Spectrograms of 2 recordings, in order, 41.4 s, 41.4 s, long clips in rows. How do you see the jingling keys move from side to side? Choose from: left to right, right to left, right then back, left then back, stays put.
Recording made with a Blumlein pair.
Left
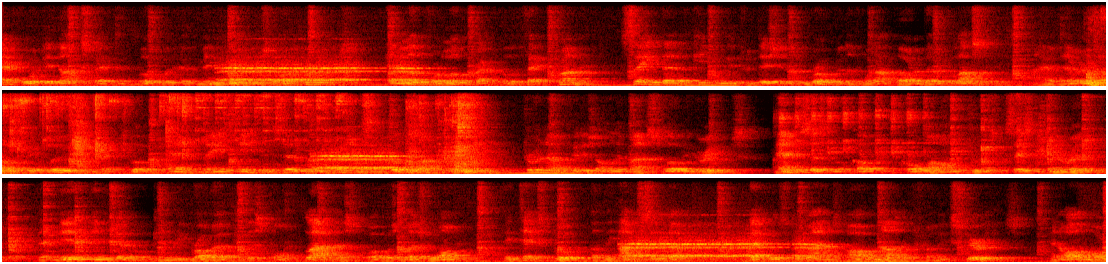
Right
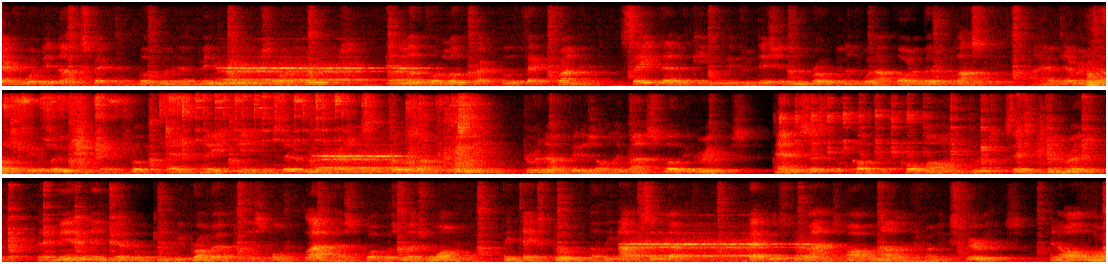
right then back.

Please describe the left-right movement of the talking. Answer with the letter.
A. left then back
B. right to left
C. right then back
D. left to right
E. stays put
E.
